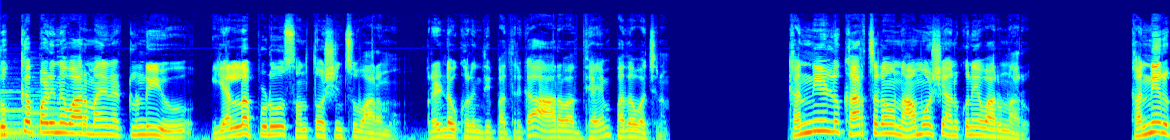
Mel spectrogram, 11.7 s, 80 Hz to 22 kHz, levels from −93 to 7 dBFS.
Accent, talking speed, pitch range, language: native, 70 wpm, 145-215 Hz, Telugu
